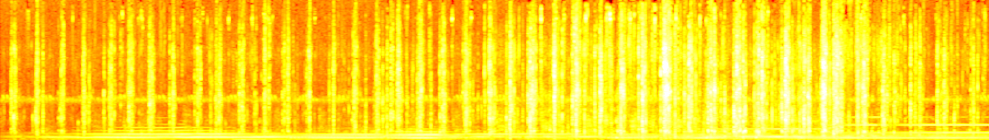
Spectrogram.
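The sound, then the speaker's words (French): A horse trots steadily on a hard road winding beside the dry bed of the Durance along a line of hills, its hooves clip-clopping in a quick, regular rhythm, with faint tonal hum and a brief low rumble beneath. No one speaks. “Le trot du cheval faisait tourner très lentement de chaque côté de la route, comme les rayons rigides d'une roue, des rangées d'arbres raides”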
